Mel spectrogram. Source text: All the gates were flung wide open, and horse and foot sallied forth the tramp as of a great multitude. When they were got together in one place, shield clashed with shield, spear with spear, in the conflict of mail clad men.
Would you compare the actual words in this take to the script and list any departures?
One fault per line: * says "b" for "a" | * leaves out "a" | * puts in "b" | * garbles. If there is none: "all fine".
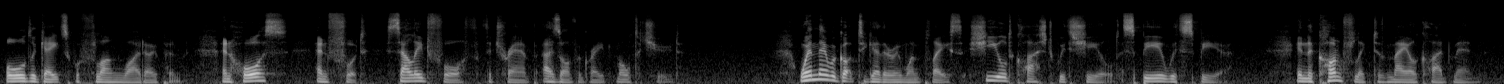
all fine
